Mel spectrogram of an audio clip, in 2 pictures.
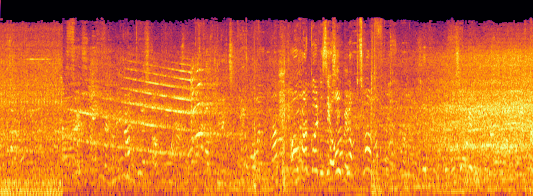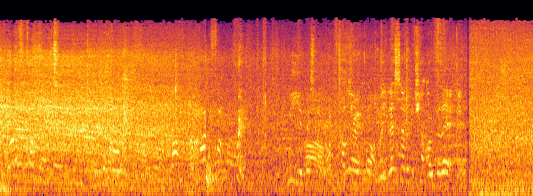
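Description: Men and women chatter in the distance.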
